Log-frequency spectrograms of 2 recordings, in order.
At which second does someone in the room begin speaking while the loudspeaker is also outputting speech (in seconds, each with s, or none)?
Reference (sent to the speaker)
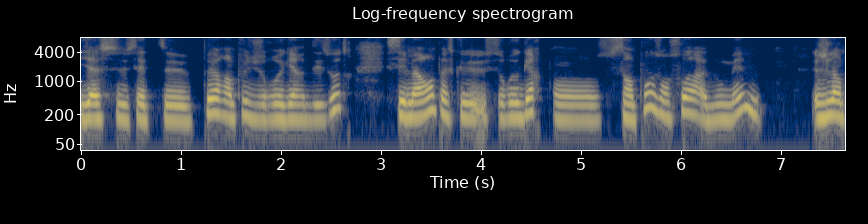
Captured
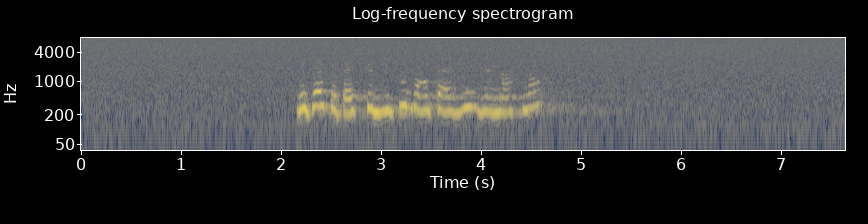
2.2 s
